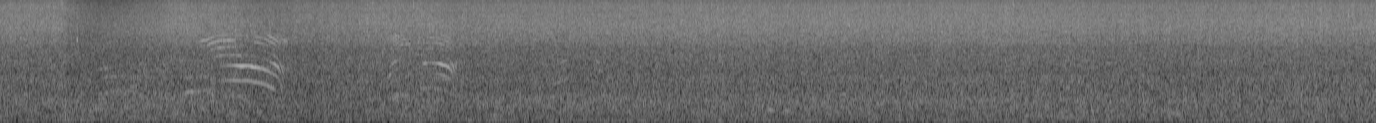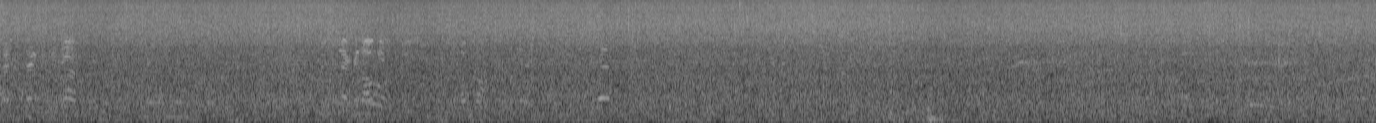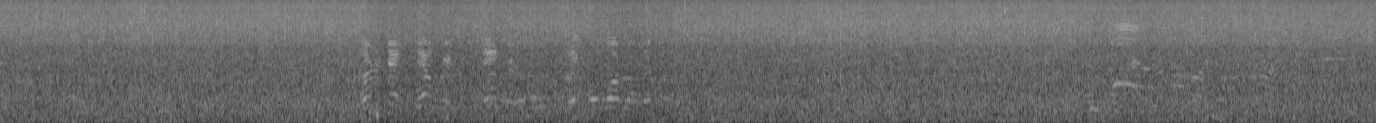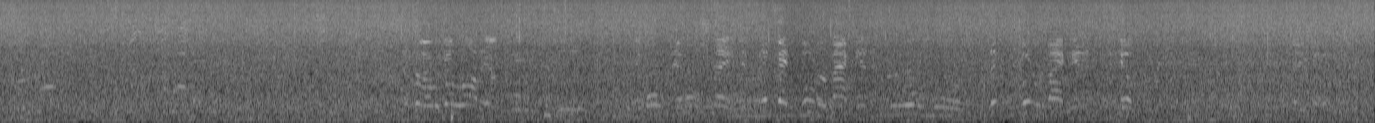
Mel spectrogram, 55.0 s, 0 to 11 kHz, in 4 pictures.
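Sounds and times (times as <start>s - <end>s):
river water rushing over rocks: 0.0s - 55.0s.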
